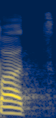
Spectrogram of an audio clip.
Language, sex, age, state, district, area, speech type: Marathi, male, 18-30, Maharashtra, Raigad, rural, read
